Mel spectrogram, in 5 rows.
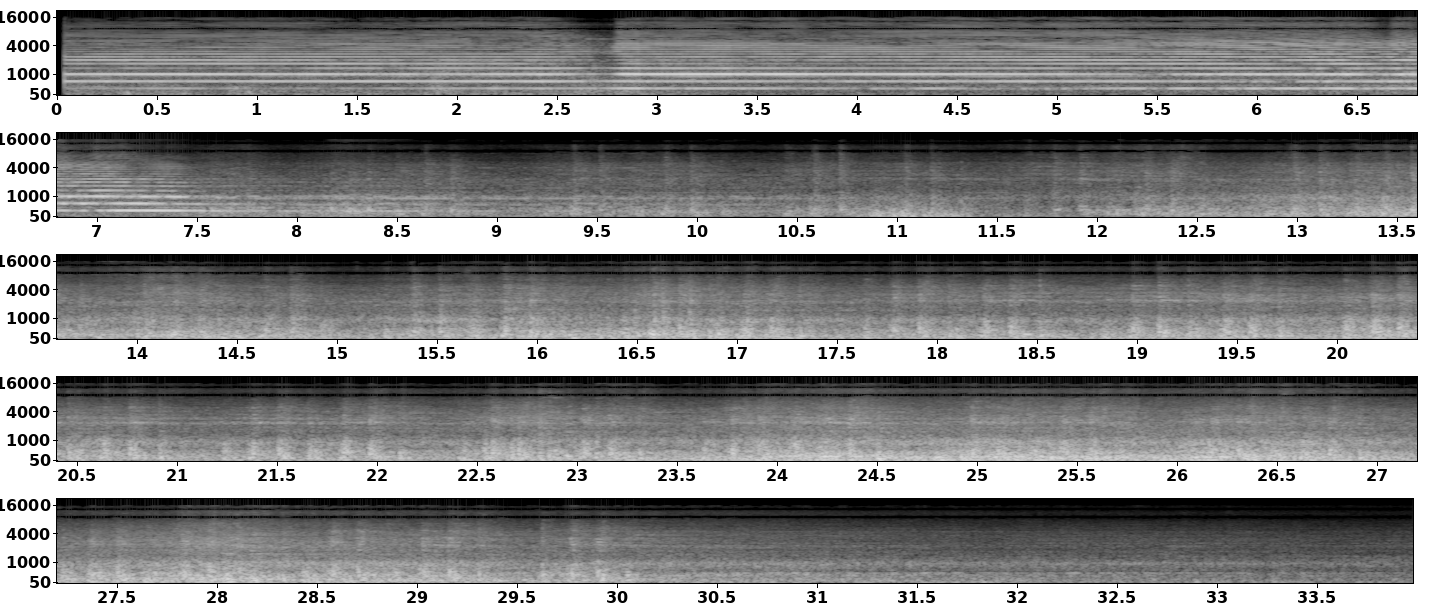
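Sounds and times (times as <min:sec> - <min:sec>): locomotive horn blast: 0:00.0 - 0:10.5
train coaches rushing past: 0:03.5 - 0:33.9.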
